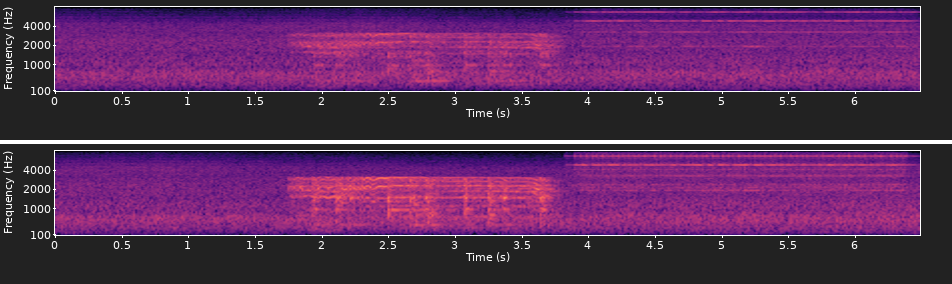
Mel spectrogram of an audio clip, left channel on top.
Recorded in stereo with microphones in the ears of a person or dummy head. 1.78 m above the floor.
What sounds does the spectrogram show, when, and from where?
1.8 s singing: 70° right (ahead or behind), 1.9 m
3.8 s a fire alarm: 50° right (ahead or behind), 1.8 m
